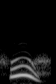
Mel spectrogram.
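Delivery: loud high whew; hot exhale. Retold or imitated. Describing hot flashes.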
